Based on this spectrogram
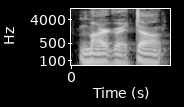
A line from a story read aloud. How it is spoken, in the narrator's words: my father said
